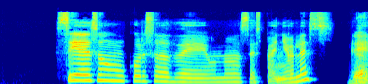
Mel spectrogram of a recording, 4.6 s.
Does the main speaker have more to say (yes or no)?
yes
